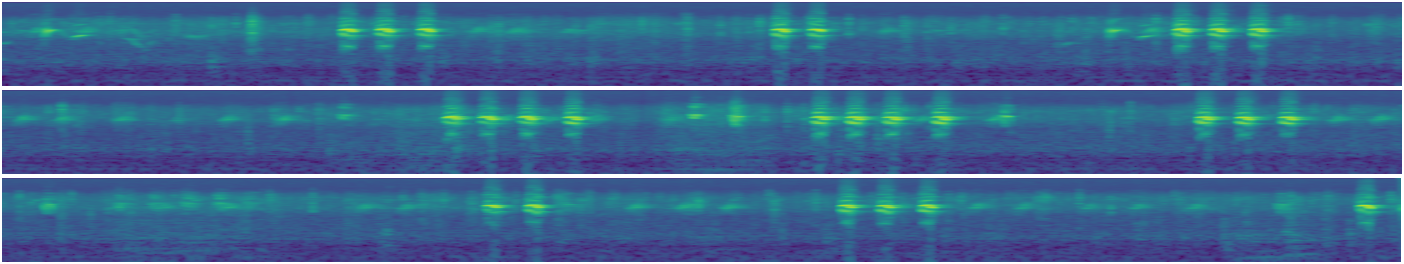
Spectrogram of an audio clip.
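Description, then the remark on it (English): A male bird sings song phrases behind a female, a series of short, bright, high-pitched chirping phrases at a steady pace, each burst a quick cluster of sharp notes over a quiet, low hiss. “is the female, and the male giving song phrases behind.”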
